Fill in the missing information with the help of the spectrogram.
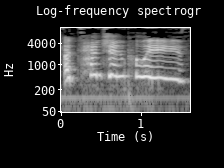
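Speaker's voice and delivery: high, loud call for attention; ringing, formal call to order; loud, firm voice. A narrator's reading. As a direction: announce it loudly and firmly. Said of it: "he said in a loud, firm voice".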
